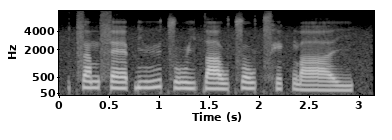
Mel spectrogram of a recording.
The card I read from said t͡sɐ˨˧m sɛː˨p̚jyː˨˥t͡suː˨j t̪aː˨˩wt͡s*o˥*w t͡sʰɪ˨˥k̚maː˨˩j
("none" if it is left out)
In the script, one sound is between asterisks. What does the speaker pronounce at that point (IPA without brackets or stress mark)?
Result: o˨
